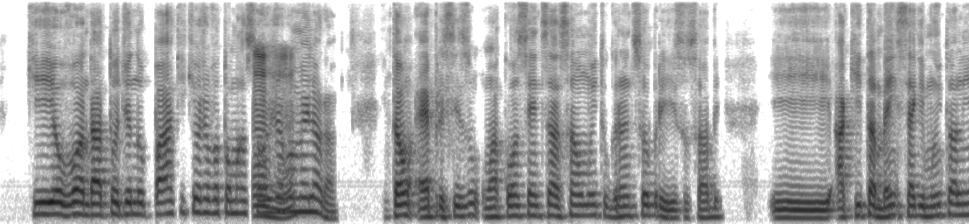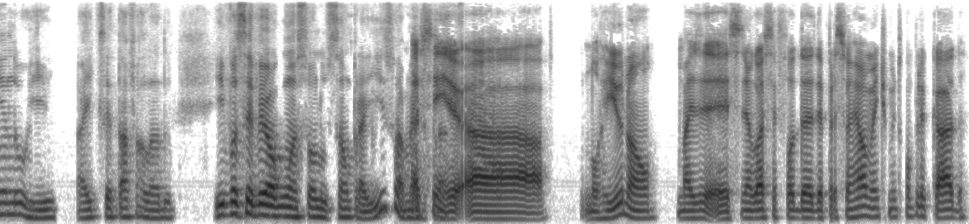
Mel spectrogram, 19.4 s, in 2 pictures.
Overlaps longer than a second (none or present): none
